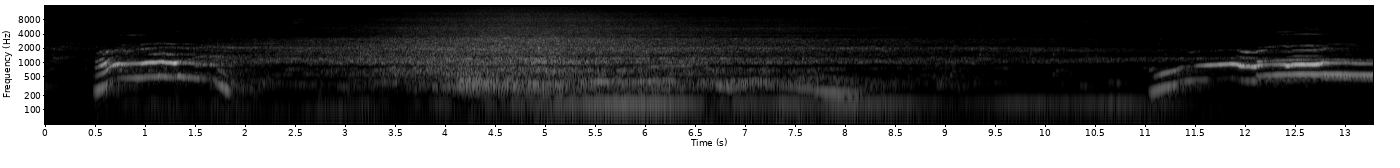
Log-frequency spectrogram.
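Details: Male cats, one orange and one grey, confront each other over territory before a fight; drawn-out wavering yowls at the start and again at the end, with a broad hissing rush of noise in between.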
